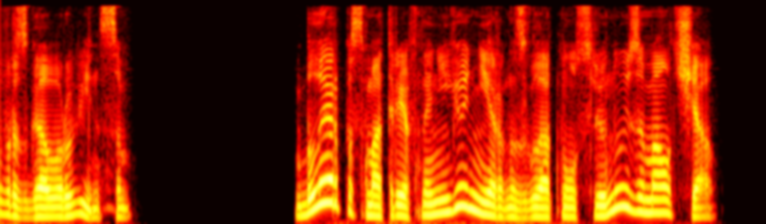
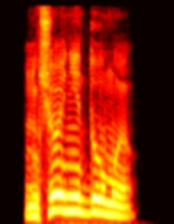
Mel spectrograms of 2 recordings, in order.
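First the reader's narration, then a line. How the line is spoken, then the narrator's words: Snapping back. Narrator (Russian): огрызнулся Мик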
